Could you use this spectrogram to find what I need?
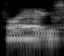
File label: "frags", robot vox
